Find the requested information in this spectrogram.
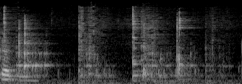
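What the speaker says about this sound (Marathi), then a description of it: "तेलामध्ये भाजून घ्यायचे आहेत मस्त फुलतात ही हळकुंडे तेलामध्ये" Dried turmeric roots roast in hot oil for a homemade Kolhapuri onion-garlic masala, with a spoon stirring them in four distinct scraping, rattling strokes over a quiet sizzle.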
